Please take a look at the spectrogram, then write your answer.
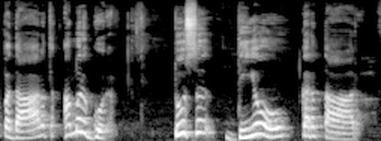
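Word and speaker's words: ਕਰਤਾਰੈ: करतारै शब्द है कक्का रारा तत्ते नू कन्ना रारा हाहा अखर मुक्ता। हाहा अखर मुक्ता अपने तो पहले अखर रारे दे उपर उलार दुलावां वांगू पाठ उच्चारण होएगा करतारै।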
